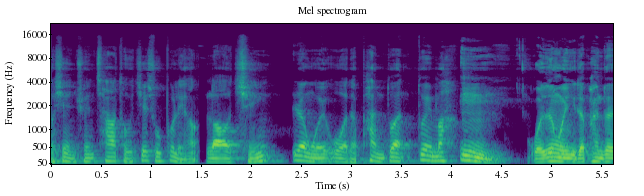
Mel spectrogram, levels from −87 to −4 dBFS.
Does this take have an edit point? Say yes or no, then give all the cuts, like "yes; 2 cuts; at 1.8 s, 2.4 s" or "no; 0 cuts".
yes; 1 cut; at 1.5 s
